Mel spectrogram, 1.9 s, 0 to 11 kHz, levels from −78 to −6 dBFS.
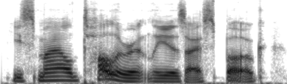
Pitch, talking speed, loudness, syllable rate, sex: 125 Hz, 190 wpm, -16 LUFS, 6.4 syllables/s, male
